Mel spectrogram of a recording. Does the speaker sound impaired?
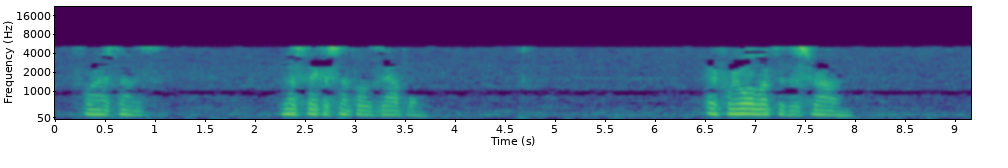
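Yes: Parkinson's disease; others offer remedies.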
